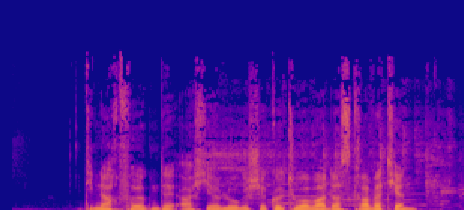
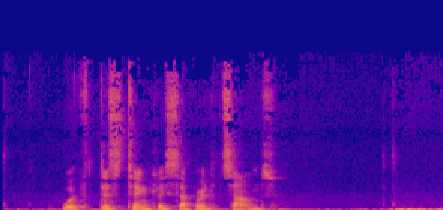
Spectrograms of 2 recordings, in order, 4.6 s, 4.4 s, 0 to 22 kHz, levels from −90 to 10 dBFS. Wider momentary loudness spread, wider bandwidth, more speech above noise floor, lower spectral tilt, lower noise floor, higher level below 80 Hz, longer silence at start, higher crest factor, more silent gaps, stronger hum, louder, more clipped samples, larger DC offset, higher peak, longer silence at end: second, 10 LU vs 19 LU; about the same, 16.5 kHz vs 16.5 kHz; first, 45 dB vs 25 dB; about the same, -5.5 dB/octave vs -5 dB/octave; first, -68 dBFS vs -48 dBFS; about the same, -42 dBFS vs -38 dBFS; first, 0.85 s vs 0.15 s; about the same, 20 dB vs 16 dB; neither; neither; about the same, -24 LUFS vs -24 LUFS; neither; neither; first, -4 dBFS vs -8 dBFS; first, 0.15 s vs 0 s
